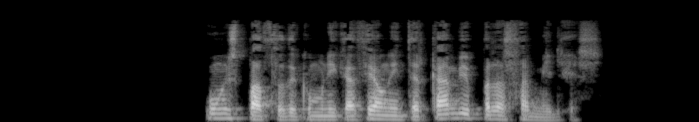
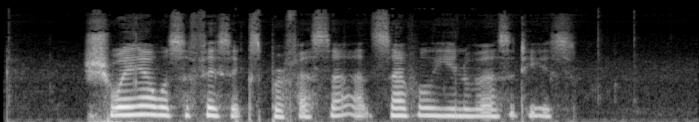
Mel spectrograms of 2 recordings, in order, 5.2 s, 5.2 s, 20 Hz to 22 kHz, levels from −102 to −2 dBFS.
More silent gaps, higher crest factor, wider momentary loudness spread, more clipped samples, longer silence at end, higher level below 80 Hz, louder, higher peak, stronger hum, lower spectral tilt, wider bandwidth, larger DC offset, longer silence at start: neither; first, 24 dB vs 18 dB; first, 17 LU vs 13 LU; neither; second, 0.8 s vs 1 s; second, -72 dBFS vs -46 dBFS; second, -31 LUFS vs -20 LUFS; second, -8 dBFS vs -2 dBFS; neither; about the same, -5 dB/octave vs -5.5 dB/octave; second, 11 kHz vs 13 kHz; neither; first, 1.55 s vs 0.65 s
